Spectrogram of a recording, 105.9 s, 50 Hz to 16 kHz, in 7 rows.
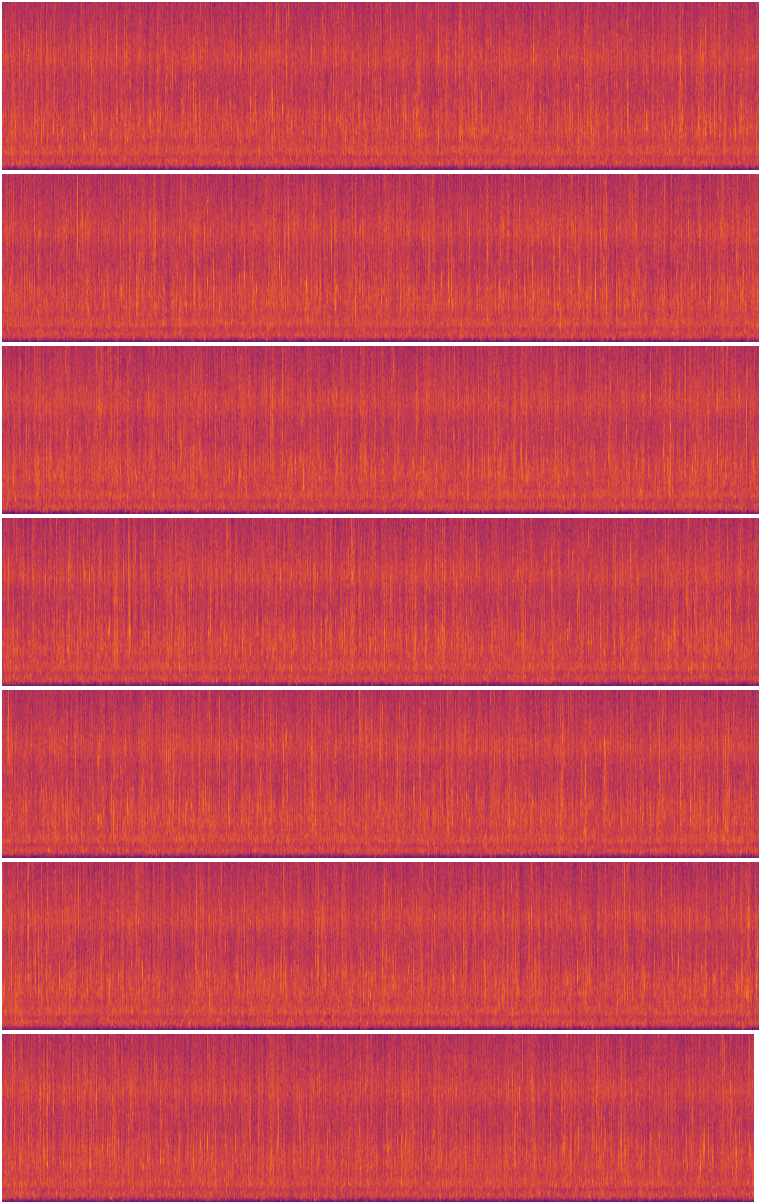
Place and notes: Berlin Buch, Lietzengraben / Graben 25 Schönerlinde - ditch, water inflow
Ditch Graben 25 Schönerlinde inflow into Lietzengraben. The Lietzengraben is a partly artificial watercourse located on the north-eastern outskirts of Berlin. Its headwaters are in the Schönower Heide, west of the district of Schönow in the state of Brandenburg, which belongs to the town of Bernau bei Berlin. After about 10 kilometres, it flows into the Panke on the right between Berlin-Buch and Berlin-Karow. The 45.3-square-kilometre catchment area (14.8 km² on Berlin territory) includes the former sewage fields between Schönerlinde and Hobrechtsfelde, the Bucher Forst forest designated as a landscape conservation area with the Bogenseekette and Lietzengrabenniederung NSG formed from two sub-areas, and the Karower Teiche NSG. The Lietzengraben is particularly important for the preservation of the wetland biotopes in the nature conservation areas.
